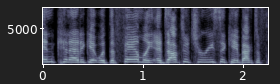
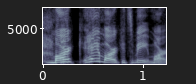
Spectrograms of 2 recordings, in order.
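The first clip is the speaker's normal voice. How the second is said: normal talking voice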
